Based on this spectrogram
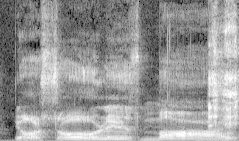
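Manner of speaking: loud mummy voice, "mine" drawn out. Trying out voices before moving into horror thriller, mummy voice. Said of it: "that would be like the mummy".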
